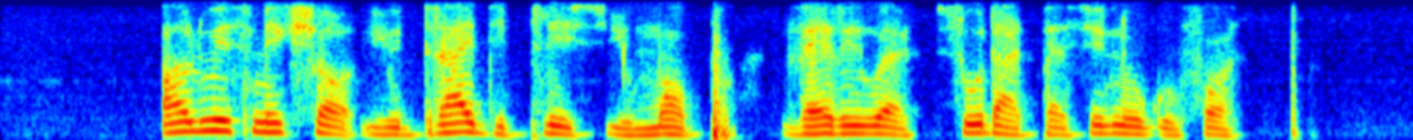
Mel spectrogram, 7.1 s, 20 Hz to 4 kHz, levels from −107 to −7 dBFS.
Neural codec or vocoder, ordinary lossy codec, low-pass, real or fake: none; Opus, 16 kbps; 3.6 kHz; real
